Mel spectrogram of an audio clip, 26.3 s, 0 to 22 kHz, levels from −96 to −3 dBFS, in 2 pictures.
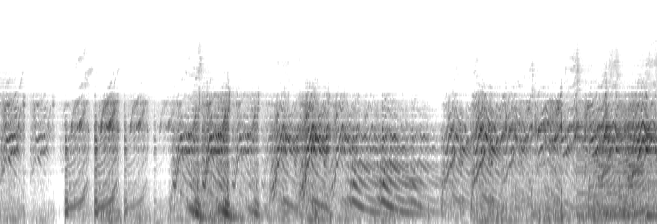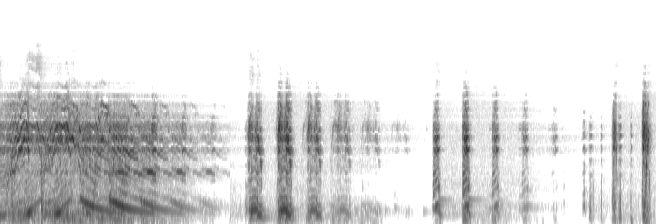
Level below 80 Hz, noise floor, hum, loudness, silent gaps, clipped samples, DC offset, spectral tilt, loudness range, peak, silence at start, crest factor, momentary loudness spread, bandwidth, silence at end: -58 dBFS; -79 dBFS; none; -28 LUFS; none; under 0.1%; under 0.1%; -6 dB/octave; 10 LU; -10 dBFS; 0 s; 22 dB; 19 LU; 9 kHz; 0.1 s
